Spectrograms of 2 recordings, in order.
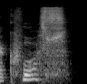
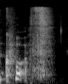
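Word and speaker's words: Kvothe: Und soweit ich mich erinnere, sagte er Quoth. So mit so einem Spucker hinten dran. So Quoth wo immer so ein bisschen was noch mit rauskommt.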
